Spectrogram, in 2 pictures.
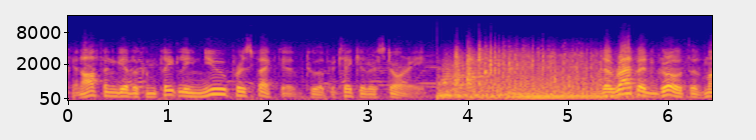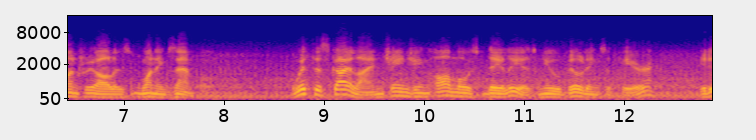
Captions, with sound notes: Aerial film can often give a completely new perspective to a particular story. [engine sputters to life] The rapid growth of Montréal is one example. With the skyline changing almost daily as new buildings appear.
